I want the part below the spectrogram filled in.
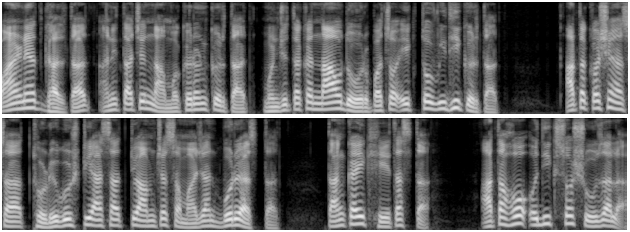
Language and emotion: Goan Konkani, neutral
